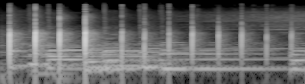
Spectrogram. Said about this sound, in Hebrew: שוב מוחאים לו כפיים.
